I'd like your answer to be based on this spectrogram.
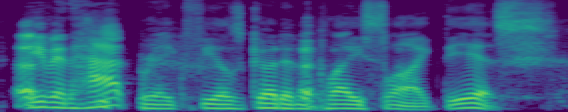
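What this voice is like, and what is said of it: Mock Australian accent. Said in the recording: “mocking an Aussie accent.”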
